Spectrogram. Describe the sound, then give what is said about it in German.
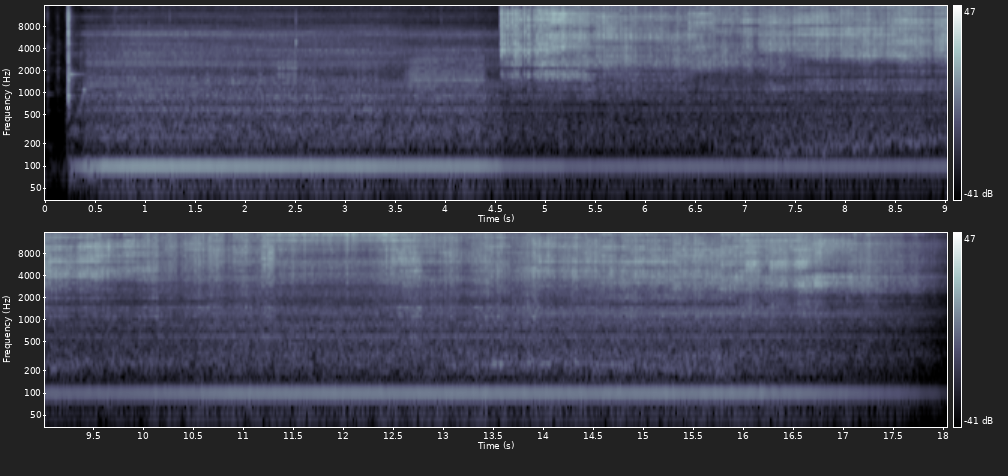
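A steady motor hum runs throughout as all the knives are ground on a coarsely prepared round grindstone on a machine, with a harsh, continuous scraping hiss starting a few seconds in and persisting to the end. “Man schleift erstmal den Schleifstein vor, so dass er praktisch grob ist, schleift dann alle Messer, also so haben wir es gemacht, haben dann alle Messer geschliffen richtig mit diesem grob vorbereiteten runden Schleifstein an der Maschine.”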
